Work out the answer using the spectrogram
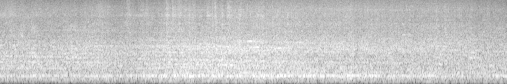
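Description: A train running, with a steady drone and a low hum that grow a little louder midway.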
